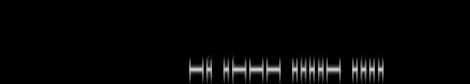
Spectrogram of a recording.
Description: Morse code, heard as a keyed tone, about 28 wpm, 700 Hz. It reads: NJ4H
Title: USA Call Signs - 4 Characters - Repeated 2x - 28wpm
